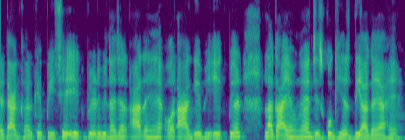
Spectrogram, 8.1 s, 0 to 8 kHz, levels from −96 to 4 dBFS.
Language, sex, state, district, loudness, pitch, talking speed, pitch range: Hindi, female, Jharkhand, Deoghar, -16 LUFS, 210 Hz, 170 wpm, 200-220 Hz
